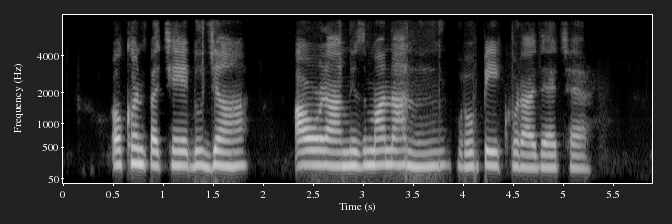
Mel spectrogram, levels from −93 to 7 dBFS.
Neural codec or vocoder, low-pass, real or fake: codec, 16 kHz, 1 kbps, X-Codec, HuBERT features, trained on LibriSpeech; 7.2 kHz; fake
